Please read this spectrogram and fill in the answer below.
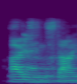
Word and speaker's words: Eisenstein: It's literally Einstein with an extra s. That's all it is. Yeah. Eisenstein. Yeah. There's an extra syllable in there.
